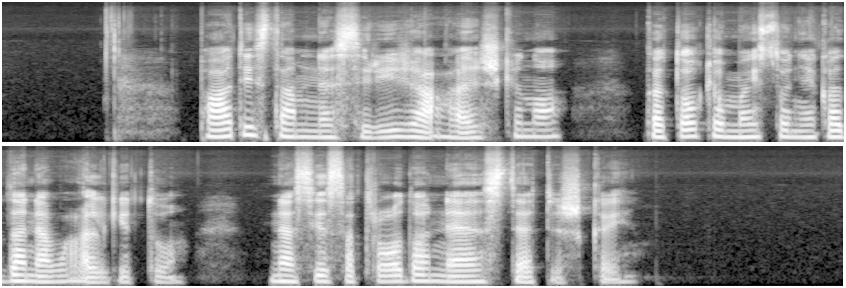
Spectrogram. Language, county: Lithuanian, Alytus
